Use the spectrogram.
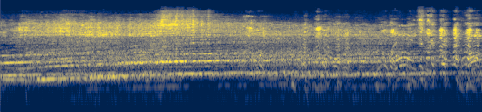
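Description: A motorcycle engine roars loudly at speed, its droning whine held for several seconds with a slowly shifting pitch as it races past on an interstate highway.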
